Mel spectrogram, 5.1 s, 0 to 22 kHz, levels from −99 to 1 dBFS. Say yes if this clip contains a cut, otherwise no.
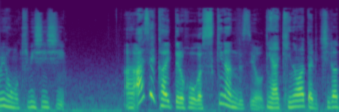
yes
